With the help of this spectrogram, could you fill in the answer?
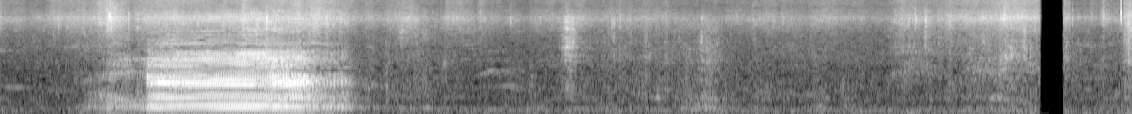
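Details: Jafarabadi buffalo giving a single loud, drawn-out bellow with rich harmonics, about a second long. It fades into quiet background rustling, with a brief dropout near the end.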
